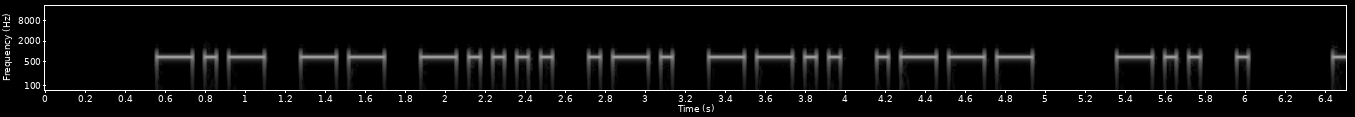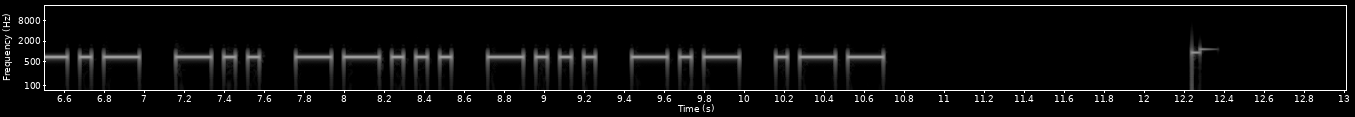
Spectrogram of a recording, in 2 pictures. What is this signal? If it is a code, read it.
Morse code, heard as a keyed tone, about 20 wpm, 700 Hz. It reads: KM6RZJ DE KD7BKW
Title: USA Callsign DE Callsign - 6 Characters - 20wpm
